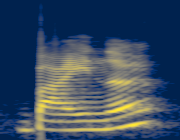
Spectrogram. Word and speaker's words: Beine: EI is pronounced like I and IE is pronounced like E.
